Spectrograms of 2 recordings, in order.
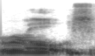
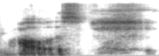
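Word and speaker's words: Rolls: as well it's not roles and like okay Hollis but I was I was reading it roles when I was reading the book knowing the Portuguese pronunciation yeah Brazilians will correct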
